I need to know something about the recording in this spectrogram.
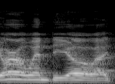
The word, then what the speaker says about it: Rondeau: But the EAU ending to the name dates back to some French heritage in the family. Pronounced O, obviously. Correct. Not O, but O.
